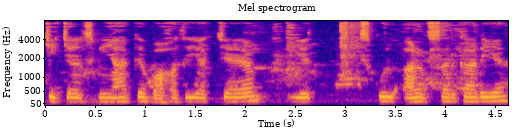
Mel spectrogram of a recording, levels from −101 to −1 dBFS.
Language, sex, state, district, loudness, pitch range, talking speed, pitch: Hindi, male, Uttar Pradesh, Gorakhpur, -19 LUFS, 130-145 Hz, 170 wpm, 140 Hz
